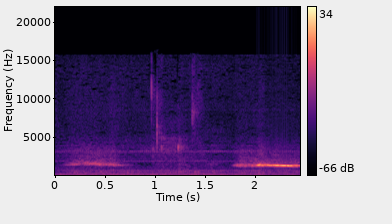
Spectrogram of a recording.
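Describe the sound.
A person whistles badly, giving a faint, breathy, wavering tone. It comes in two stretches, and the later one is louder and steadier.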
